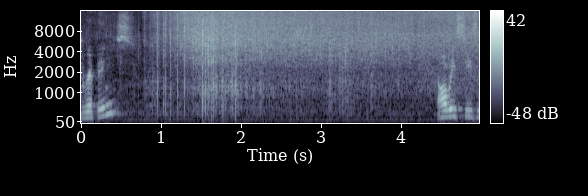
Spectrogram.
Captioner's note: ingredients sizzle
